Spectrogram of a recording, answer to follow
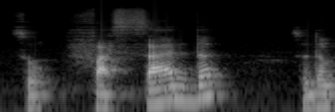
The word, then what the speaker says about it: façade: Okay, when you have C, cédille, it sounds like a double S. So, façade.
